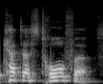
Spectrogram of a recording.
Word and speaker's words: Katastrophe: Oh God, I half German pronounced and half English pronounced that. Katastrophe. Or Katastrophe in German.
